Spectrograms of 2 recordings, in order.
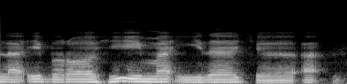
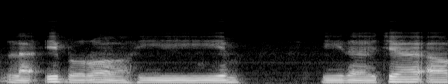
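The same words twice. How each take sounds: First: It runs on without stopping after Ibrahim. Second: It stops after Ibrahim before continuing. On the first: The speaker calls it wrong. "Tidak boleh dibaca" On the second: The speaker calls it right. "Harus dibaca waqaf"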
